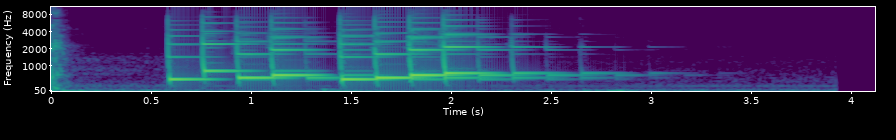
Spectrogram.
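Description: Short closing jingle: a quick run of about ten bright, ringing notes starting about half a second in, which fade out by about three seconds.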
